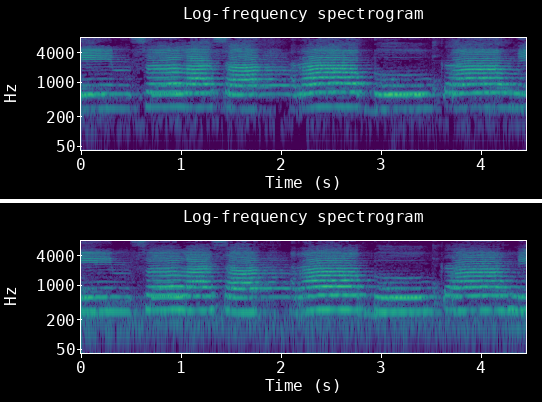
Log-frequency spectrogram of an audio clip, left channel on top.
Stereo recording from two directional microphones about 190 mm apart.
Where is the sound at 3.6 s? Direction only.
20° right (ahead or behind).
